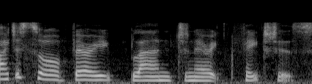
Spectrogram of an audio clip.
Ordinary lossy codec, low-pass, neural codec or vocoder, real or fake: MP3, 48 kbps; 7.2 kHz; none; real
